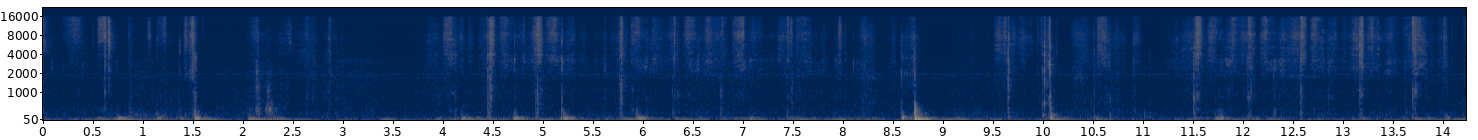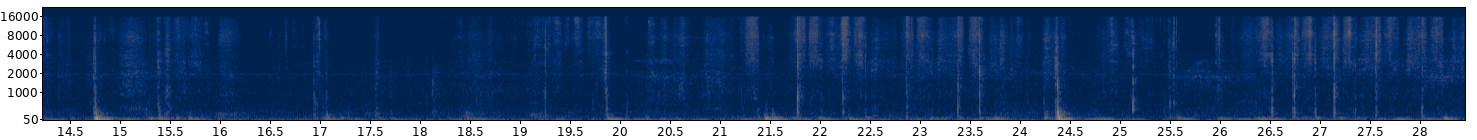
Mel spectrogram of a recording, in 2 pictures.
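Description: Baseball trading cards (2019 Topps Allen & Ginter) being flipped through by hand and laid onto a stack on a tabletop: a steady run of soft card clicks and slaps, with a few louder taps on the table.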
